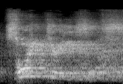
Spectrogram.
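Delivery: slow, high, loud exclamation; mock preacher outburst; sudden preacher shout. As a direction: jolt them awake. Pastor shouts to wake church.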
